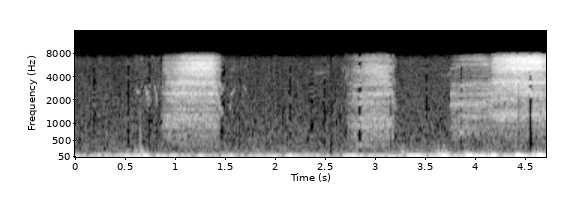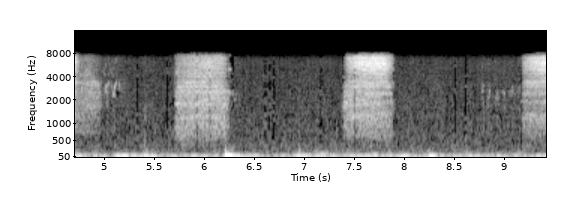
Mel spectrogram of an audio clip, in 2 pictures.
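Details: Barn owl recorded at 23:34 on 11 May 2019, giving harsh, breathy hissing screeches about every one and a half seconds, six rasping bursts in all, with faint soft ticking between them.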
